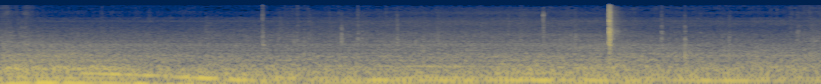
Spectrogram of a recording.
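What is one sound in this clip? An engine idles nearby with a low, steady rumble.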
